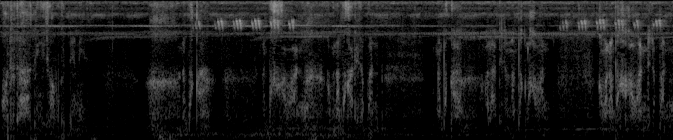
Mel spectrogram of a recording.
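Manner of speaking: hushed unvoiced whisper throughout. Real, not acted. Vlogger whispering to viewers while peering ahead, whisper. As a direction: keep it to a breath so nothing hears.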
